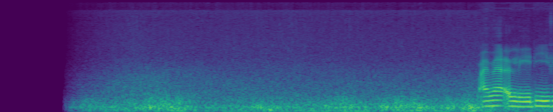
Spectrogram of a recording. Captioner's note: wind sounds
